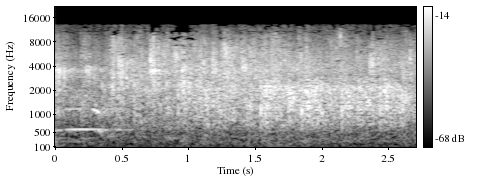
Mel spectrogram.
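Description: An audience claps steadily, a dense wash of overlapping hand claps at an even loudness that holds throughout without a break.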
